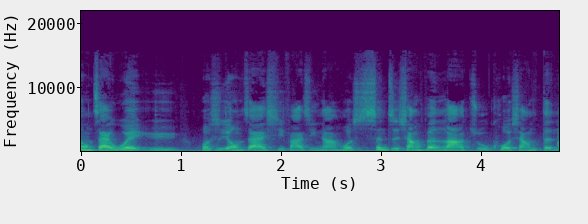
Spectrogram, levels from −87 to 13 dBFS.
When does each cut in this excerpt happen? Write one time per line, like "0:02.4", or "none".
none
